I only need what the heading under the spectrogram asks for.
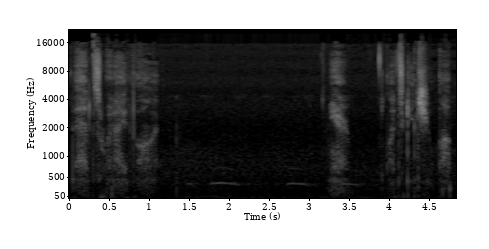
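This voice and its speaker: A man playing a wry, protective huntsman in a breathy, whispered ASMR roleplay. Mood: wry, coaxing. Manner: slow, hushed, gently teasing. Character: mysterious huntsman in dark woods, wry and protective.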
